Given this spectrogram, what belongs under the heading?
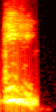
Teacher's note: if you have ka, e and visarga, then it will become kihi. Hi sound will come in the end.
